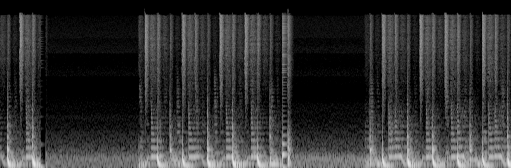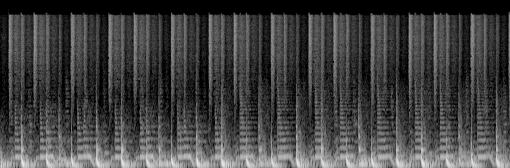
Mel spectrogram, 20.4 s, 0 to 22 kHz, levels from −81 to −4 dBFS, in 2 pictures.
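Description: From 0.81 to 2.79 s, and again from 5.65 to 7.31 s, a long network dropout is likely. The last sound smears into a fading buzz, then low steady noise. The sound resumes later, with those stretches missing.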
